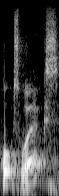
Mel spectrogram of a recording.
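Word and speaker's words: Hawksworx: deck of a fact naming is hard uh Hawks works is how that's pronounced idiot 25 years ago I thought that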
